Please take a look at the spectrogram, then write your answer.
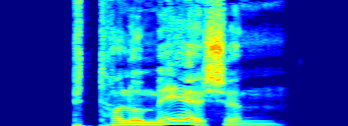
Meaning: strong dative masculine/neuter singular of ptolemäisch
- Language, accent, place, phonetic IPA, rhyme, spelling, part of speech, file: German, Germany, Berlin, [ptoleˈmɛːɪʃm̩], -ɛːɪʃm̩, ptolemäischem, adjective, De-ptolemäischem.ogg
